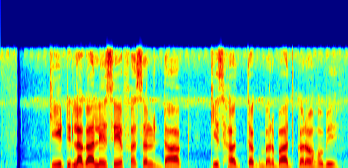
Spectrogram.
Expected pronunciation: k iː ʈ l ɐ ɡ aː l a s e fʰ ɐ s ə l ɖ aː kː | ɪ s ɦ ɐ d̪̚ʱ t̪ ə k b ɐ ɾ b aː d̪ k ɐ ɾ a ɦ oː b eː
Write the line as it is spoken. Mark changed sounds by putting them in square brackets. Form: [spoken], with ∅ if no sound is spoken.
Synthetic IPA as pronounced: k iː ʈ l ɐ ɡ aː l [e] s e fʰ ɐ s ə l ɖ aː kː | ɪ s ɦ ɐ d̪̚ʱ t̪ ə k b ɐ ɾ b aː d̪ k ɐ ɾ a ɦ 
